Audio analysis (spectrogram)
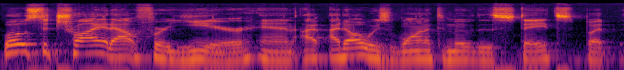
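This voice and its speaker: A man in his late thirties, originally from Sweden, telling his story as a restaurant owner in a relaxed, reflective way. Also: medium pitch, moderate pace. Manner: relaxed, reflective storytelling with frequent "uh" and repeated words. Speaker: restaurant owner, podcast guest. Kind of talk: casual interview conversation.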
